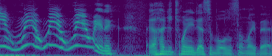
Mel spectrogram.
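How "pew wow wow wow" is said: very high, wailing imitated siren sound. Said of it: "you go".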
